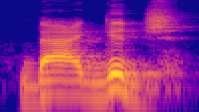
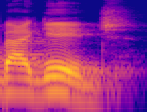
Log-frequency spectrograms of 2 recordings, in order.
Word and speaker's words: baggage: Baggage. Not baggage. Baggage.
